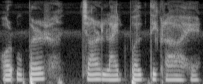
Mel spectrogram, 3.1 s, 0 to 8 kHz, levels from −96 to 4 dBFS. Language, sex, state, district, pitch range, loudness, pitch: Hindi, female, Arunachal Pradesh, Lower Dibang Valley, 170-180 Hz, -22 LUFS, 170 Hz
